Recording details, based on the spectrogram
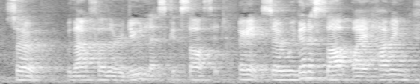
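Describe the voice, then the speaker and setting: A man's voice: fairly high pitch, fairly even intonation, brisk, slight background noise. A young man in his twenties hosting a casual vlog and asking his guests questions. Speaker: vlog host, medical student. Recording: echoey room, faint ambience.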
